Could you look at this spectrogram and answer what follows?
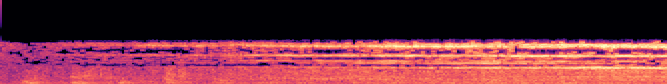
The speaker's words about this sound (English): Ladies and gentlemen, we present the incredible case of the vanishing Flying Scotsman. Stop! Stop that train! Stop! Stop! Stop! See!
